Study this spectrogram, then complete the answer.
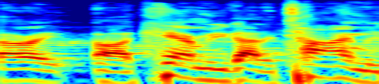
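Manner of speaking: usual speaking voice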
